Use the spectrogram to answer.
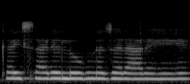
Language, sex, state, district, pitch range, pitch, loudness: Hindi, female, Bihar, Saharsa, 255-275 Hz, 270 Hz, -30 LUFS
